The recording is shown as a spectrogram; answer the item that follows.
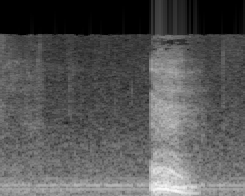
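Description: A man's short vocal sound about a second and a half in: one falling-pitched grunt-like syllable lasting under half a second, after a brief pause with only a faint steady hum.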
